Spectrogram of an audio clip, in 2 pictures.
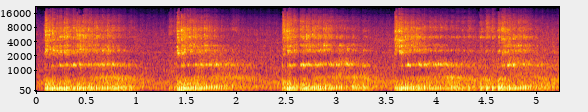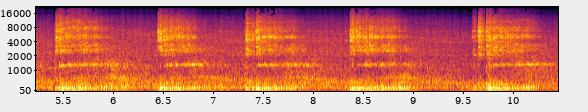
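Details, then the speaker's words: Ferris IS3000Z mower, 27 HP Briggs & Stratton V-twin, low power: engine surges about once a second, popping and stumbling, runs very poorly; slight choke doesn't help; suspected fuel/air mixture (carburetor) fault. "As you can tell, it's running extremely poorly. I tried just pulling up on the choke, choking it just a tiny bit to see if I could get it running better, and I can't. uh it's surging kind of right now which usually leads you to believe that we got some sort of fuel or air mixture issue"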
